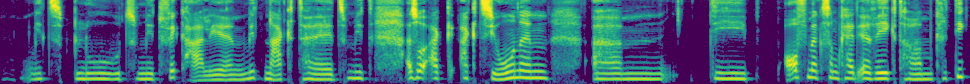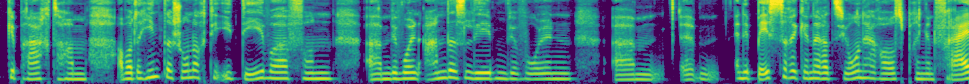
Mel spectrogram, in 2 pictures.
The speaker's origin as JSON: {"language": "German", "town": "Kirchschlag", "country": "Austria", "tie": "born or raised there", "said": "Das ist quasi mein Heimatort Kirchschlag."}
